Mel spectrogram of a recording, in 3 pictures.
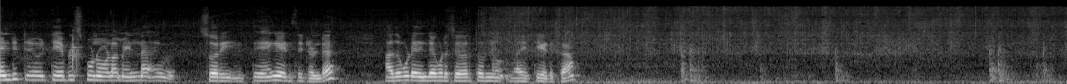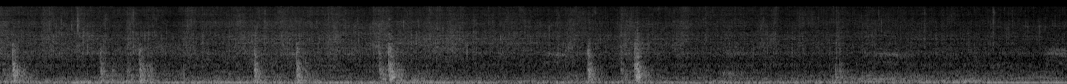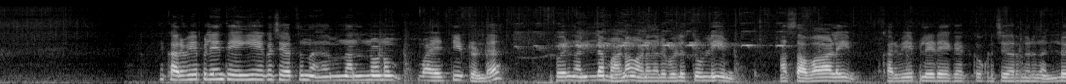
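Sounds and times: food sizzling in oil: 0.0s - 32.0s.

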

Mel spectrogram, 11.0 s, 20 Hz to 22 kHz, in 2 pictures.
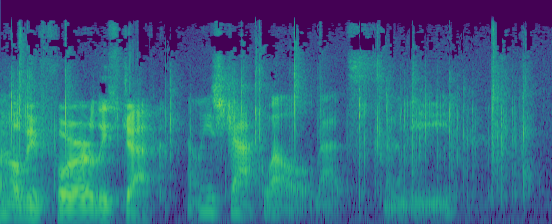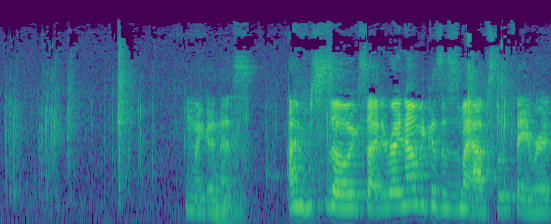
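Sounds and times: package crinkling and rustling: 0.0s - 7.4s, 8.1s - 8.9s, 10.0s - 11.0s.

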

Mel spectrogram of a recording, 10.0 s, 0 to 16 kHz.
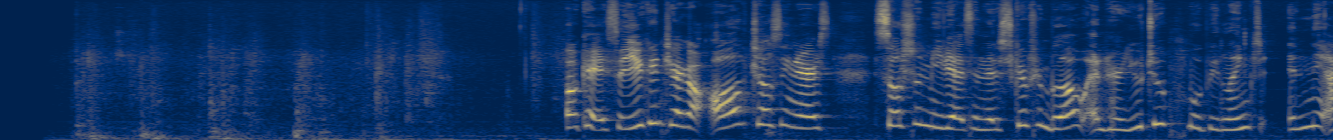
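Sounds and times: dull thumps and knocks: 0.5s - 3.2s, 8.6s - 9.4s.

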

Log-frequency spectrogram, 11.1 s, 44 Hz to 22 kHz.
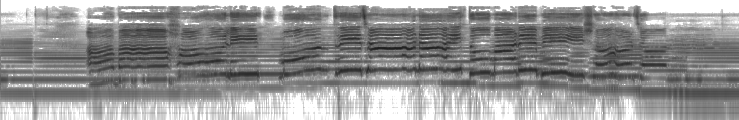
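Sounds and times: harmonium playing: 0.0s - 11.0s
woman singing: 1.3s - 10.3s.

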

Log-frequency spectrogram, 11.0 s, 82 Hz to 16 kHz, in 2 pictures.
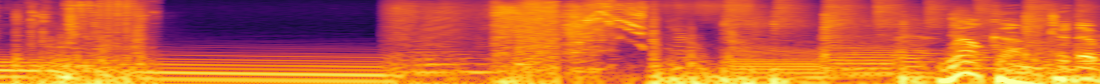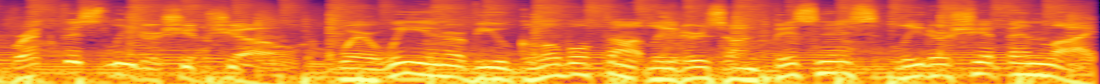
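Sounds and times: deep synth bass note: 0.0s - 2.8s.

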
